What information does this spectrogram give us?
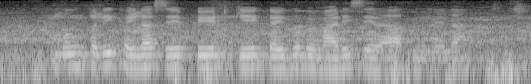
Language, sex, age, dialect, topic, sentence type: Bhojpuri, female, 18-24, Northern, agriculture, statement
